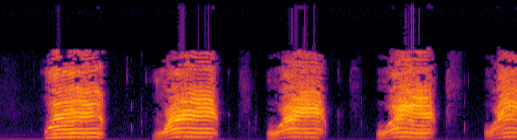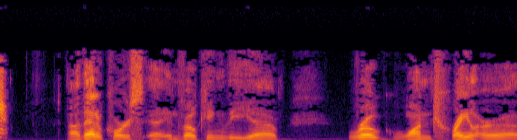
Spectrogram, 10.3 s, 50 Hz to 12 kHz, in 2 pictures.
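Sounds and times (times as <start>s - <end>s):
cries of loth-cat kittens, science fiction creature sound effect: 0.5s - 1.0s, 1.6s - 5.2s
speech: 6.0s - 10.3s.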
